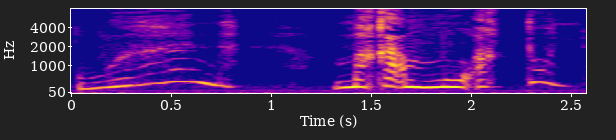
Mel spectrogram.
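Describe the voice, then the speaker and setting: A high-voiced, feisty Filipino employee. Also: female voice, very animated, very slow, husky, full character voice. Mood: scheming, bold. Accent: Filipino, Ilocano. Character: feisty, scheming young computer-shop employee. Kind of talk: radio drama acting.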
